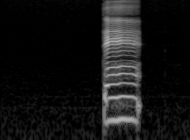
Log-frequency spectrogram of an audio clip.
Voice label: from a general location or point in space or time, Navajo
